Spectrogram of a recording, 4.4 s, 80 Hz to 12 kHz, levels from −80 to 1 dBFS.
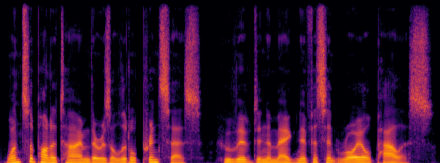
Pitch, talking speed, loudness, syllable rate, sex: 130 Hz, 220 wpm, -18 LUFS, 6.4 syllables/s, male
